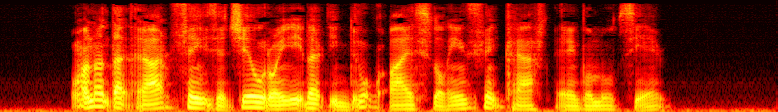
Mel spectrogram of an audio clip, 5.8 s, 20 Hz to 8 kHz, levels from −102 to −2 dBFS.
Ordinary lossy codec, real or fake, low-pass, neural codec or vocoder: MP3, 48 kbps; fake; 7.2 kHz; autoencoder, 22.05 kHz, a latent of 192 numbers a frame, VITS, trained on many speakers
